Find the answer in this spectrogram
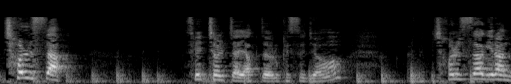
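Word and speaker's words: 鐵索: 요 찾을 색자 같은 경우도 뭐 색인, 사색 그럴 때는 찾을 색으로 읽지만은 그 철삭, 쇠철자 약자 이렇게 쓰죠.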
